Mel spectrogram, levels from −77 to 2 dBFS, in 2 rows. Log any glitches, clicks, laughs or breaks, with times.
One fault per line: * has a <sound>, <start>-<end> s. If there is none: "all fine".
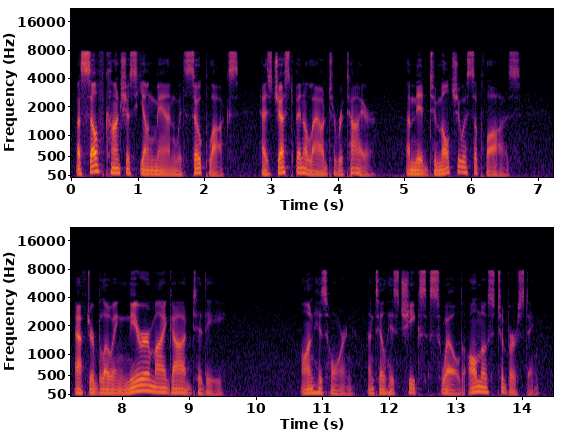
all fine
